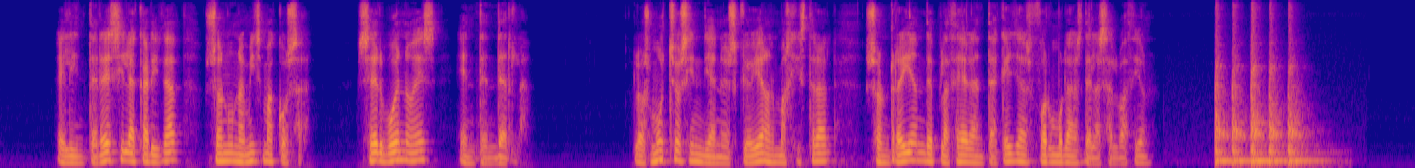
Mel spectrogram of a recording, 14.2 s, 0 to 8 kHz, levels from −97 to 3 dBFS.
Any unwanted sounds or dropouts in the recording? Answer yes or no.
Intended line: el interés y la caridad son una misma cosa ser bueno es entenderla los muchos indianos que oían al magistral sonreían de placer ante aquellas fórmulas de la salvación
yes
